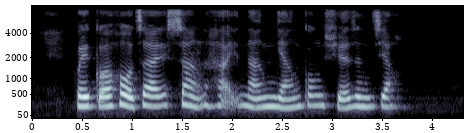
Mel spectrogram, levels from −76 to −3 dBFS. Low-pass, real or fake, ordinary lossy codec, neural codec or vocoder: 7.2 kHz; fake; MP3, 64 kbps; codec, 16 kHz, 2 kbps, FunCodec, trained on LibriTTS, 25 frames a second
